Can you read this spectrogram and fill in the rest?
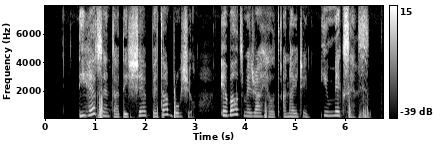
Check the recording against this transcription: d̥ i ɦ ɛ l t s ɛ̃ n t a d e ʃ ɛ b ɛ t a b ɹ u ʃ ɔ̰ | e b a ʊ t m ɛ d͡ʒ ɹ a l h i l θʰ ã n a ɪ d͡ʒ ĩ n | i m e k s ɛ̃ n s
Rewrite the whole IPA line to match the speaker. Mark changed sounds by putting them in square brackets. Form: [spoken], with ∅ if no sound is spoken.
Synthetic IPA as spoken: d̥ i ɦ ɛ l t s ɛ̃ n t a d e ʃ ɛ b ɛ t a b ɹ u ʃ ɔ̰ | e b a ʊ t m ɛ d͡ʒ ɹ a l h [ɛ] l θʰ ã n a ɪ d͡ʒ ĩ n | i m e k s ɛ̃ n s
